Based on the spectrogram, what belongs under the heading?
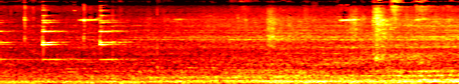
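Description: Metra bilevel commuter cars rolling past on the rails, a steady rumble of wheels and cars that grows louder towards the end. A bell dings about once a second over the first second and a half, then stops.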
